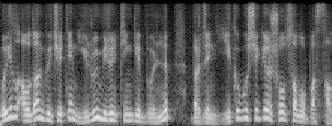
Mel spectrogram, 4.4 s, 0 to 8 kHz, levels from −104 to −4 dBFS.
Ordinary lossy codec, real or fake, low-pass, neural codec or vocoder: none; fake; 7.2 kHz; codec, 16 kHz, 0.7 kbps, FocalCodec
